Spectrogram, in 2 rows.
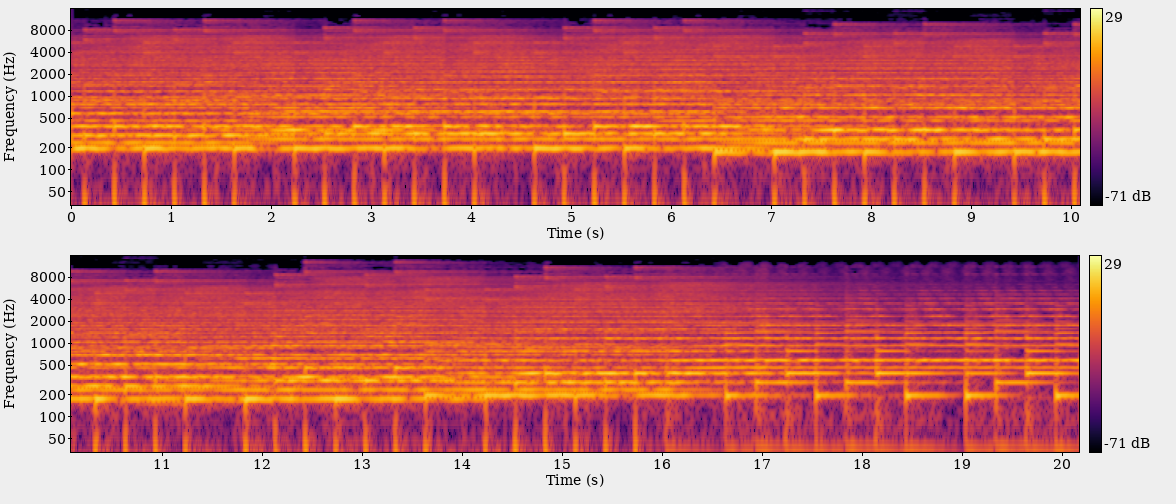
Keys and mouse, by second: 0.3 click, 1.7 click, 3.6 click, 5.4 click, 7.0 click, 8.6 click, 9.8 click, 12.8 click, 15.9 click, 17.0 click, 19.4 click.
